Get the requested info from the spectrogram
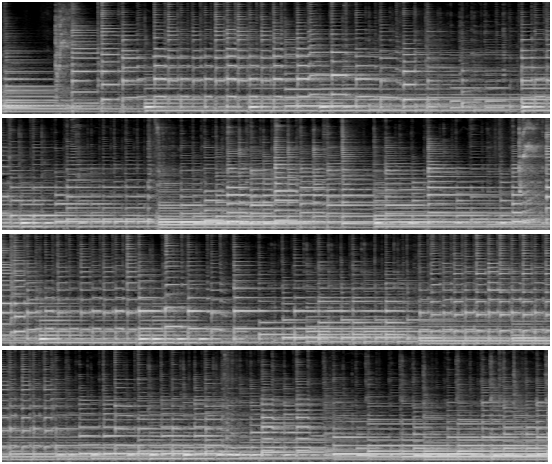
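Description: Solo acoustic guitar played fingerstyle: quick plucked melody and arpeggio notes over ringing bass notes that shift every several seconds, broken by a few sharp strummed accents.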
